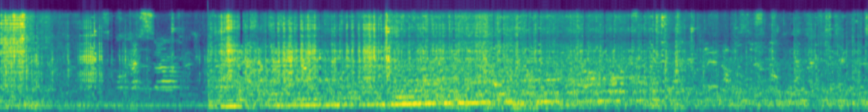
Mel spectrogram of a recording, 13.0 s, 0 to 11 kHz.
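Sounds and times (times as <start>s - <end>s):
tram body rattling: 0.0s - 13.0s
wheels running on rails: 0.0s - 13.0s
tram motor whine rising: 3.1s - 10.3s.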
